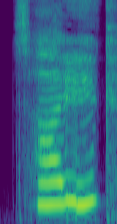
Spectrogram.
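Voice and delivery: tiny, very high squeak; squeaked peep. A narrator's reading. Trembling woman reaching for the pearls, high squeak. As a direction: peep it out eagerly. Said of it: "fiebte Lee".

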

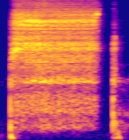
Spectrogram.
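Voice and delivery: unvoiced hushing hiss; hissed shush. A narrator's reading.

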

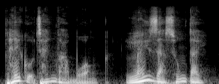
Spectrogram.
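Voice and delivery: ordinary delivery

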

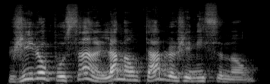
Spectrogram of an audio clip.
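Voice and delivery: plain reading voice

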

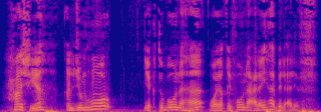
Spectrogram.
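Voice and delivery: ordinary talk, nothing marked

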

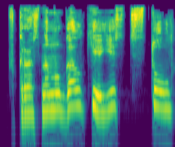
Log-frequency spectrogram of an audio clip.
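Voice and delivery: touchy, slow and hurt; offended. Acted. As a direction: say it like a wounded host. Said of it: "обиделся Альхин". (обиженно, с нажимом на «уголке»)

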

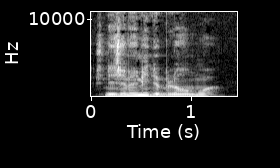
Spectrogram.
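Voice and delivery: démenti sec, haut et fort au départ; réplique sèchement en haussant la voix; réplique sèche. A narrator's reading. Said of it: "répliqua-t-elle sèchement". (protestation sèche)

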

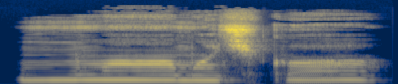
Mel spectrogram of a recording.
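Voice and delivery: slow, drawn-out hoarse squeak. Acted. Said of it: "хрипло пропищала я".

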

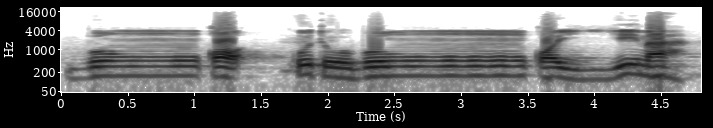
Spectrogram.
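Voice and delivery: very slow "كتب قيمة" with a held nasal hum before qaf; drawn-out recitation of "كتب قيمة", n melted into a hum; nasal ghunna. Shown as a demonstration. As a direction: stretch the hidden n from "بن" into "قا". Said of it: "مع غنة تجري من الخيشوم".

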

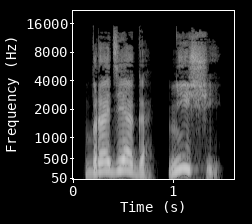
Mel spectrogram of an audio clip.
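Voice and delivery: ordinary delivery

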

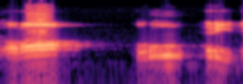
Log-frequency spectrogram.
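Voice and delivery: را رو ري each sound held slowly and separately; demo of ra sounds. Shown as a demonstration. Teacher drilling letter sounds for students, drawn out. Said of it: "تقول".

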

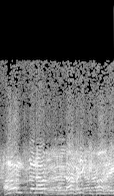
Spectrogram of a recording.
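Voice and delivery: loud, high, very slow warning; angry warning. Acted. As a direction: bark it out to keep their hands off. Captain warns off attackers.

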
